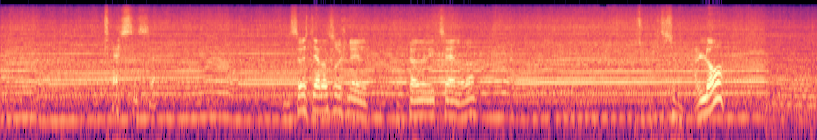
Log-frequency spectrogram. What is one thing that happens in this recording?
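A motorcycle engine roars at high revs, shifting gears up and down.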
